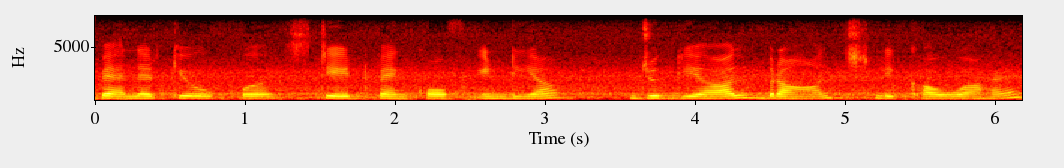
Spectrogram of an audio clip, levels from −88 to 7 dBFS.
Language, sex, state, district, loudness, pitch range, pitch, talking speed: Hindi, female, Punjab, Pathankot, -18 LUFS, 195-210 Hz, 200 Hz, 115 wpm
